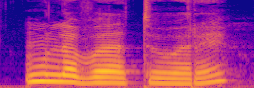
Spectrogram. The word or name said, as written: working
